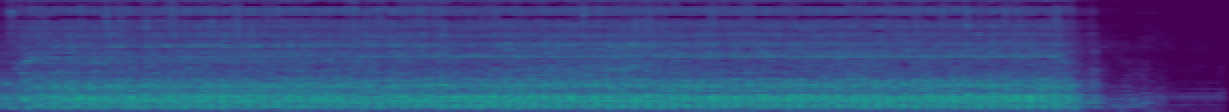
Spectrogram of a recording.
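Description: Bernina sewing machine running steadily as it stitches a binding strip onto the edge of a quilt, then stopping near the end.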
